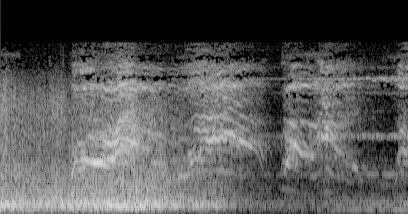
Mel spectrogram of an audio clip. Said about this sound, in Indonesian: Makhluk raksasa itu akhirnya lenyap setelah terdengar suara teriakan yang menggelegar.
